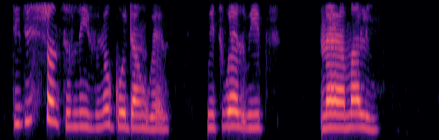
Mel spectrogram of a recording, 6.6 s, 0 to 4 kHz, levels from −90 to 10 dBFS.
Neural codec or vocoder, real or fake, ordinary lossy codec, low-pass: vocoder, 44.1 kHz, 128 mel bands, Pupu-Vocoder; fake; none; 3.6 kHz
